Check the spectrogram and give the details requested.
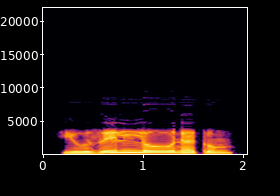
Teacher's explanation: ज़ोद मोटे हरूफ में से मुंह को प्रॉपर पुर करके इसकी अदायगी होगी, इसके आपने सीटी से बचाना है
